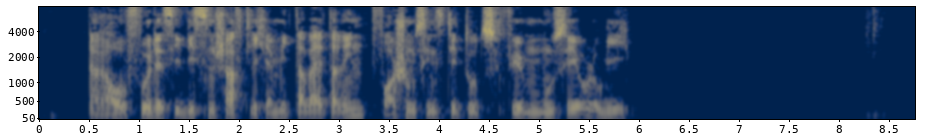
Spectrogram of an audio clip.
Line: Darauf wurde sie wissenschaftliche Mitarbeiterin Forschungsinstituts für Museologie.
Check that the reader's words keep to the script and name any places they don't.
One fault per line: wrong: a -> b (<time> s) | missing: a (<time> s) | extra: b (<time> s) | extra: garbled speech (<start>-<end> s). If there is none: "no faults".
no faults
